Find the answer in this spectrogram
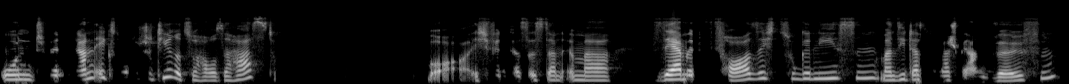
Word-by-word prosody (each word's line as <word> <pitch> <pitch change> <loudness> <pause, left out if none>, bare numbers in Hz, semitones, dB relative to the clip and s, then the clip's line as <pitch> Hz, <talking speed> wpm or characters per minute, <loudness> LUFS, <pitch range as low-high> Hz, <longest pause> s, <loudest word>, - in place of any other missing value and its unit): Und 225 -1 +1
wenn - - -2
du 450 - -31
dann 295 - +6
exotische 285 -5 -7
Tiere 325 +1 +1
zu 200 -3 -8
Hause 180 +1 -4
hast 230 +9 -1 1.5
boah, - - -3
ich - - -3
finde, - - -14
das - - -8
ist 455 - -6
dann 200 -1 -1
immer 190 -1 -1 0.4
sehr 225 +6 +10
mit 215 -2 0 0.2
Vorsicht 240 +9 +1
zu 255 -1 -10
genießen. 280 +2 -2
Man 200 0 +1
sieht 235 +2 -3
das 220 0 0
zum 310 - -42
Beispiel 200 0 -2
an 340 - -16
Wölfen. 205 - 0
230 Hz, 155 wpm, -24 LUFS, 200-285 Hz, 1.5 s, sehr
